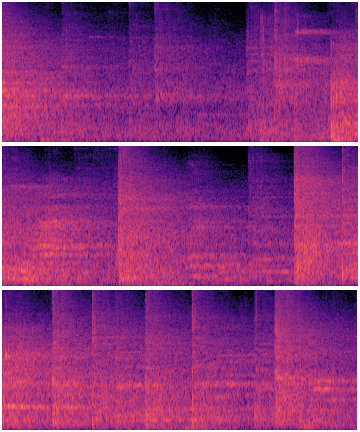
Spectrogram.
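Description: Badminton rackets striking a shuttlecock during a rally, a series of sharp cracks at irregular spacing, some coming in quick runs, heard in a large sports hall.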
